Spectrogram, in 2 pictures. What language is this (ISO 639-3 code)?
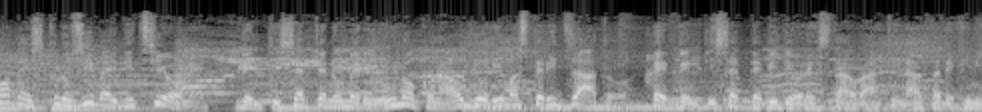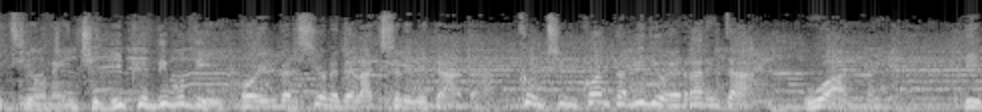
ita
